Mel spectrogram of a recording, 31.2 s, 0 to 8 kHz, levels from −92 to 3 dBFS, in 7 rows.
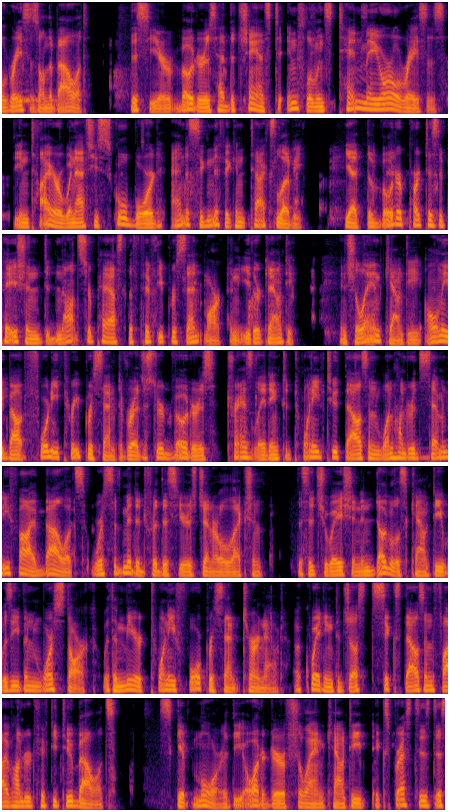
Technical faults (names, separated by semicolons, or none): echo leak; background gated by the echo canceller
